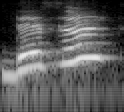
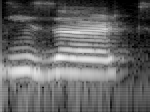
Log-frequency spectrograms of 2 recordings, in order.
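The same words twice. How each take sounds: First: "desert" said DEZ-ert; stress on first syllable. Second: "desert" said di-ZERT; stress on second syllable. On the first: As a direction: lean on the des of "desert". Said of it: "stress will go on the first part". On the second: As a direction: lean on the sert of "desert". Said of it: "second part". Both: Shown as a demonstration.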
